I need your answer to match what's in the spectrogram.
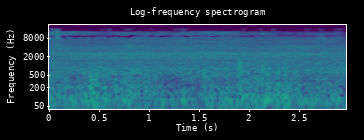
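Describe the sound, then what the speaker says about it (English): Strong wind gusts outdoors in Chicago buffet the microphone, a loud, continuous low roar that surges and eases without pause and with no voices. "So windy out here."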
